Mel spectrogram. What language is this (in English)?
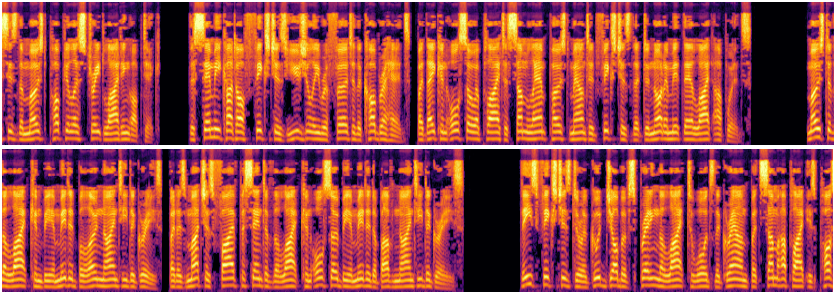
English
